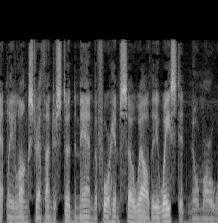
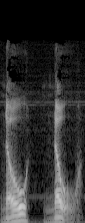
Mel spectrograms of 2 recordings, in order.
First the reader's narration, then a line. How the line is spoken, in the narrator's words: replied Longstreth, his voice still cold, low-pitched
